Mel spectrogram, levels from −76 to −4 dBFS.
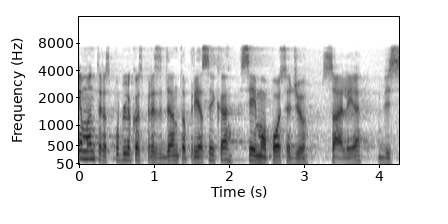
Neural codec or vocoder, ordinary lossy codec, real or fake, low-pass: none; Opus, 64 kbps; real; 7.2 kHz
